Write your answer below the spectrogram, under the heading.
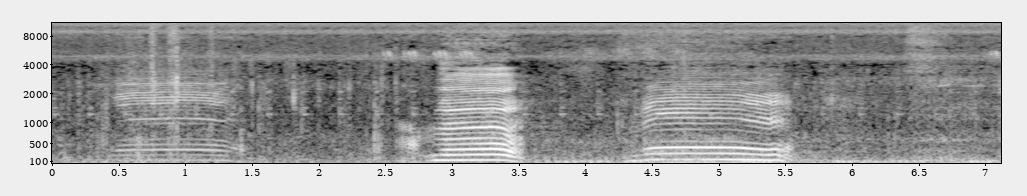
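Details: Cattle munching grass among oil palms in Indonesia, uttering three successive moos, the middle one loudest and the last longest, over a low steady background hum.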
